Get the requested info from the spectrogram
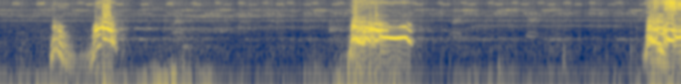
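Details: A puppy barks at the sound of a frog, giving three short, sharp, rising barks about three seconds apart, with a faint steady high hum behind them.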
